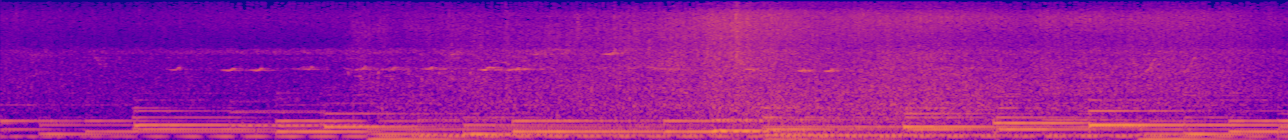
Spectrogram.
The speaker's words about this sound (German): Die Wellen wiegen dich sanft hin und her, wie eine Hängematte aus glitzerndem Wasser.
